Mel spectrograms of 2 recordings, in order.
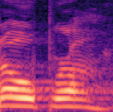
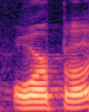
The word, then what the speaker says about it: Orpah: One married a woman named Orpah. Not Oprah, Orpah.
